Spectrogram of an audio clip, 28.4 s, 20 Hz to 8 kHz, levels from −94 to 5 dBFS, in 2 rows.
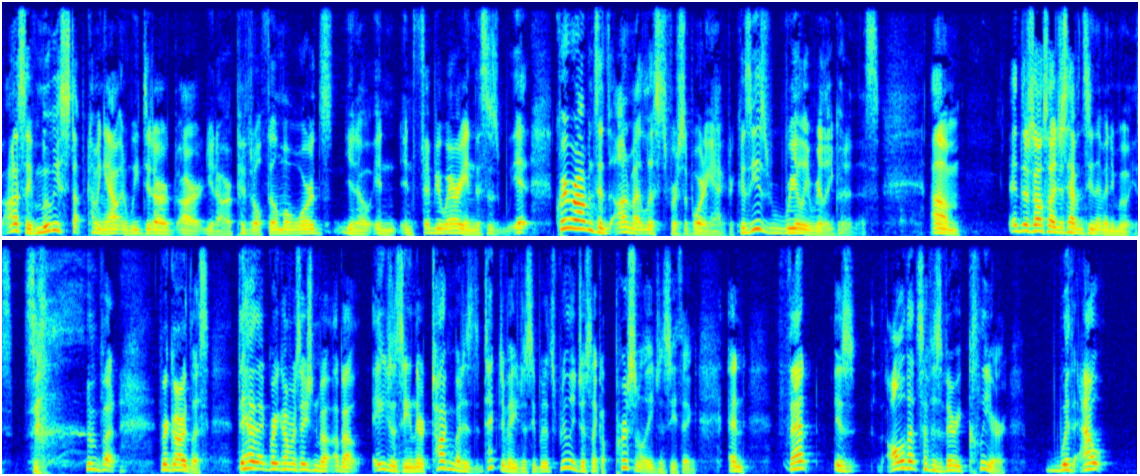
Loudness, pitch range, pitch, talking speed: -25 LUFS, 125-190 Hz, 145 Hz, 190 wpm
